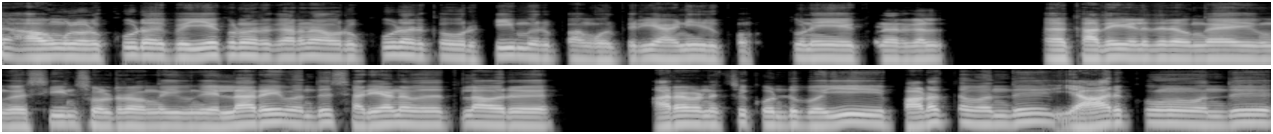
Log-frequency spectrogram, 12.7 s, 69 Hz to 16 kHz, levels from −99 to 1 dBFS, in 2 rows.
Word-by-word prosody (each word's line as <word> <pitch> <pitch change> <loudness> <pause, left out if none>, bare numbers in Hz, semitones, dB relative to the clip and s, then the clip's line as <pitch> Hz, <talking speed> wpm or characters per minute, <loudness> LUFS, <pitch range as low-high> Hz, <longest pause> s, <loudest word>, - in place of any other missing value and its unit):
அவுங்களோட 145 0 +3
கூட, 160 -1 0
இப்ப 145 0 -2
இயக்குனர் 160 +1 +2
இருக்காருன்னா 145 +1 0
அவர் 140 -1 -2 0.2
கூட 165 - -1
இருக்கிற 145 -1 -4
ஒரு 125 - -6
டீம் 155 -1 0
இருப்பாங்க. 125 -2 -6
ஒரு 110 - -10
பெரிய 125 +2 -1
அணி 130 +2 0
இருக்கும். 120 0 -8 0.2
துணை 135 0 0
இயக்குனர்கள், 125 -1 -1 0.7
கதை 130 +2 +4
எழுதுறவங்க, 130 -1 +1 0.2
இவங்க 120 0 -2
சீன் 145 -2 -4
சொல்றவங்க, 125 -1 0
இவங்க 120 0 -2
எல்லாரையும் 150 +5 +4
வந்து 145 +2 -3
சரியான 140 +3 +3
விதத்தில 140 +1 -1
அவரு 130 -1 +2 0.7
அரவணைச்சு 145 +1 +2
கொண்டு 135 +1 -1
போய் 135 +5 +1 0.3
படத்த 155 +6 +2
வந்து 145 +2 -2 0.3
யாருக்கும் 155 +1 +3
வந்து 135 +3 -2
140 Hz, 165 wpm, -23 LUFS, 130-145 Hz, 0.7 s, கதை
